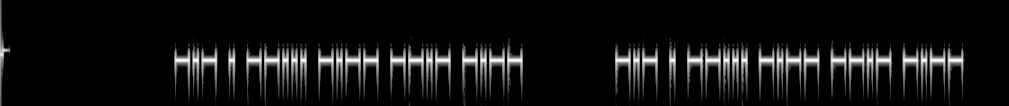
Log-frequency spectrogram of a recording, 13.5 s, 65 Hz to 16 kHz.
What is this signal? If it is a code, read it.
Morse code, heard as a keyed tone, about 20 wpm, 700 Hz. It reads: KE7YQY KE7YQY
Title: USA Call Signs - 6 Characters - Repeated 3x - 20wpm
